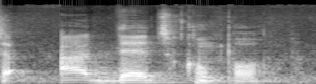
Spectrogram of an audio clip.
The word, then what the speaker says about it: Adetokounmpo: In the Nigerian way, you got to say it with a D. So it's Adetokounmpo. But in the Greek way, you say with the NT, like Antetokounmpo.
